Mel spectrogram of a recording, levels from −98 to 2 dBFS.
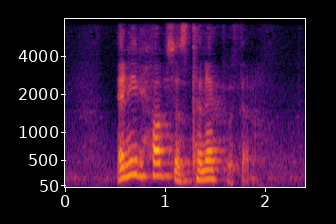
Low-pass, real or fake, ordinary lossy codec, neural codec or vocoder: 7.2 kHz; fake; none; codec, 16 kHz, 1.1 kbps, Voila-Tokenizer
